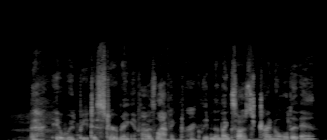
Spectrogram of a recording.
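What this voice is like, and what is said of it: Soft-spoken ASMR voice, louder than whisper. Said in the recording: “You're not doing a very good job of whispering. You're kind of... You're bringing it up here. ... I'm doing soft-spoken ... ASMR.”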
